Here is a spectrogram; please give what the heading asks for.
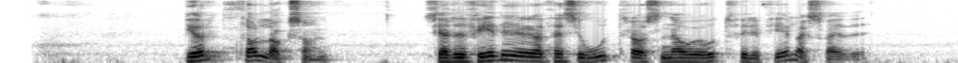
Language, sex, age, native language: Icelandic, male, 30-39, Icelandic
